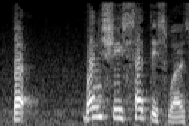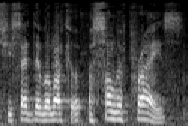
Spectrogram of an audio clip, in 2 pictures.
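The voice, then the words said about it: Ambiguous English, Irish or Scottish accent. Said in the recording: “I'm standing here with a slightly strange accent. ... Is he English? Is he Irish? Is he Scottish? It's a bit weird”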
